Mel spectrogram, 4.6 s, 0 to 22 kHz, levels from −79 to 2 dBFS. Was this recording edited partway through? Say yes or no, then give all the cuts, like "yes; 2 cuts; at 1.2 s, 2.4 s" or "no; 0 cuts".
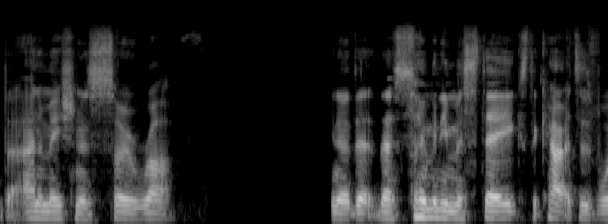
no; 0 cuts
